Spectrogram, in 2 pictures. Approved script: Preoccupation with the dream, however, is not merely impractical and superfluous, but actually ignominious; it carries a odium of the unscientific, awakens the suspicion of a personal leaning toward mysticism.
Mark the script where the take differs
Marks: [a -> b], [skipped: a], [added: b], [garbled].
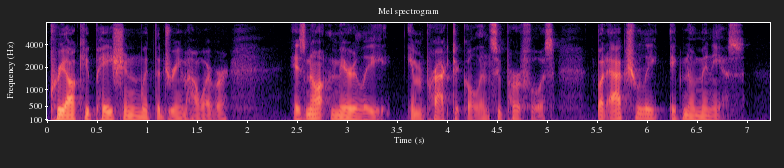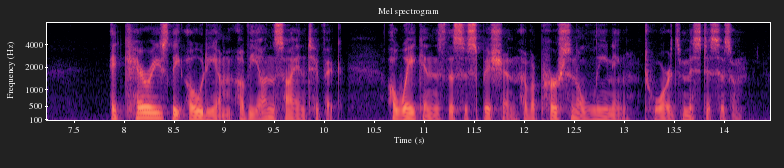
Preoccupation with the dream, however, is not merely impractical and superfluous, but actually ignominious; it carries [a -> the] odium of the unscientific, awakens the suspicion of a personal leaning [toward -> towards] mysticism.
